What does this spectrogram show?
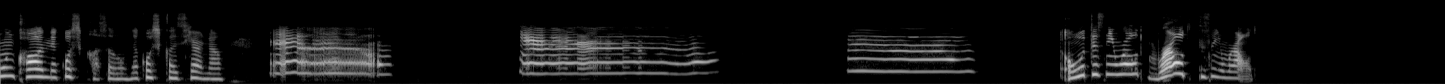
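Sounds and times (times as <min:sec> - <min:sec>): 
speech: 0:00.1 - 0:03.2, 0:10.8 - 0:12.6
cat meowing: 0:02.7 - 0:04.0, 0:05.2 - 0:07.2, 0:08.5 - 0:09.8.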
